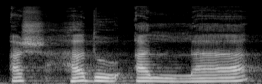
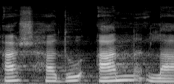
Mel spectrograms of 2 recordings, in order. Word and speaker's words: আশহাদু আল্লা: আমরা যাচ্ছি কালিমা শাহাদা আশহাদু আল্লা এখানে আশহাদু আনলা না হয়ে আল্লাহ হবে আশহাদু আল্লা ইলাহা ইল্লাল্লাহু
